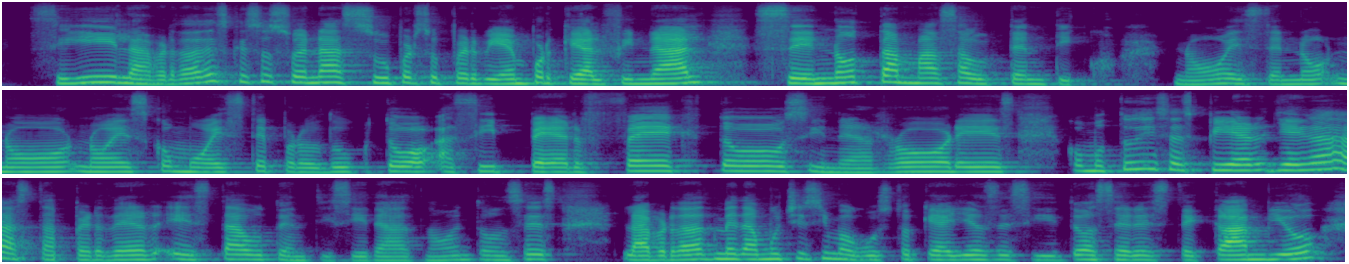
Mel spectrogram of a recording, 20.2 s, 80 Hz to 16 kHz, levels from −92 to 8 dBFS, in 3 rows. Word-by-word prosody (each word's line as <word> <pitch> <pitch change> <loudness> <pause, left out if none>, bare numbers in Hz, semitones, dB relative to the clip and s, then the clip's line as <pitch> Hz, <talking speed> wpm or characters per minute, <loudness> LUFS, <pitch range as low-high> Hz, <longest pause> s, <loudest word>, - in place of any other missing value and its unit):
Sí, 230 +5 +1
la 200 -5 +3
verdad, 195 +7 0
es 290 0 -1
que 280 - -6
eso 275 +2 -3
suena 245 -2 +3
súper, 235 -1 -1
súper 215 -3 -2
bien. 190 +1 +2
Porque 210 -2 +2
al 180 -1 +3
final, 195 +5 +4 0.2
se 215 -5 +2
nota 240 +4 +4
más 215 -2 +2
auténtico, 185 -5 -3 0.3
¿no? 175 +2 -4
Este, 185 -2 -4
no 180 +3 -3
no 190 0 0
no 195 -1 0
es 195 0 -2
como 195 -3 -2
este 180 +3 -4
producto, 190 +1 -1
así 200 +2 -4
perfecto, 215 +3 +1
sin 200 -3 -6
errores. 195 +3 0 0.2
Como 225 -2 -2
tú 290 - -3
dices, 290 -4 -1
pier 250 -1 +2
llega 260 +4 +4
hasta 225 -5 -4
perder 185 +1 -1
esta 200 0 -2
autenticidad, 165 -4 -4
¿no? 165 +1 -7
Entonces, 190 +2 -5 0.3
la 180 -1 +3
verdad, 195 +3 +2
me 220 0 +2
da 210 -1 +2
muchísimo 220 +1 -1
gusto 180 +2 -6
que 195 - -3
hayas 190 +1 0
decidido 185 0 -5
hacer 190 -1 -1
este 185 -1 -6
cambio. 200 +6 +4
195 Hz, 160 wpm, -22 LUFS, 185-220 Hz, 0.3 s, final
